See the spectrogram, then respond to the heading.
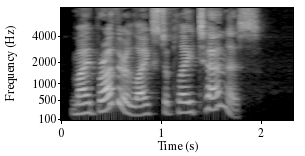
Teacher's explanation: the melody of this sentence my brother likes to play tennis my voice went up a little on brother then back down and up on tennis and finally down at the end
